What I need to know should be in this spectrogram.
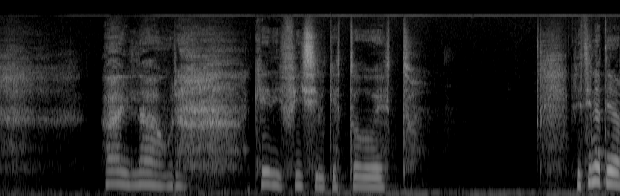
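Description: A young woman talks calmly and plainly nearby.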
